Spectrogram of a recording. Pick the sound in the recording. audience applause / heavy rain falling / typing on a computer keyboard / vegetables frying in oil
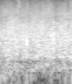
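audience applause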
